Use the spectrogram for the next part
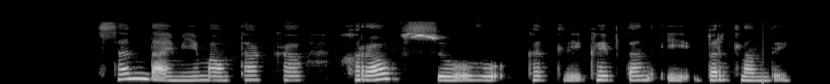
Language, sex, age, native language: Icelandic, female, 30-39, Icelandic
